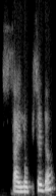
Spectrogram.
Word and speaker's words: Psilopsida: So there are divided into four classes: Psilopsida, Lycopsida, Sphenopsida, and Pteropsida. P is silent. So Psilopsida, Lycopsida, Sphenopsida, and Pteropsida.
